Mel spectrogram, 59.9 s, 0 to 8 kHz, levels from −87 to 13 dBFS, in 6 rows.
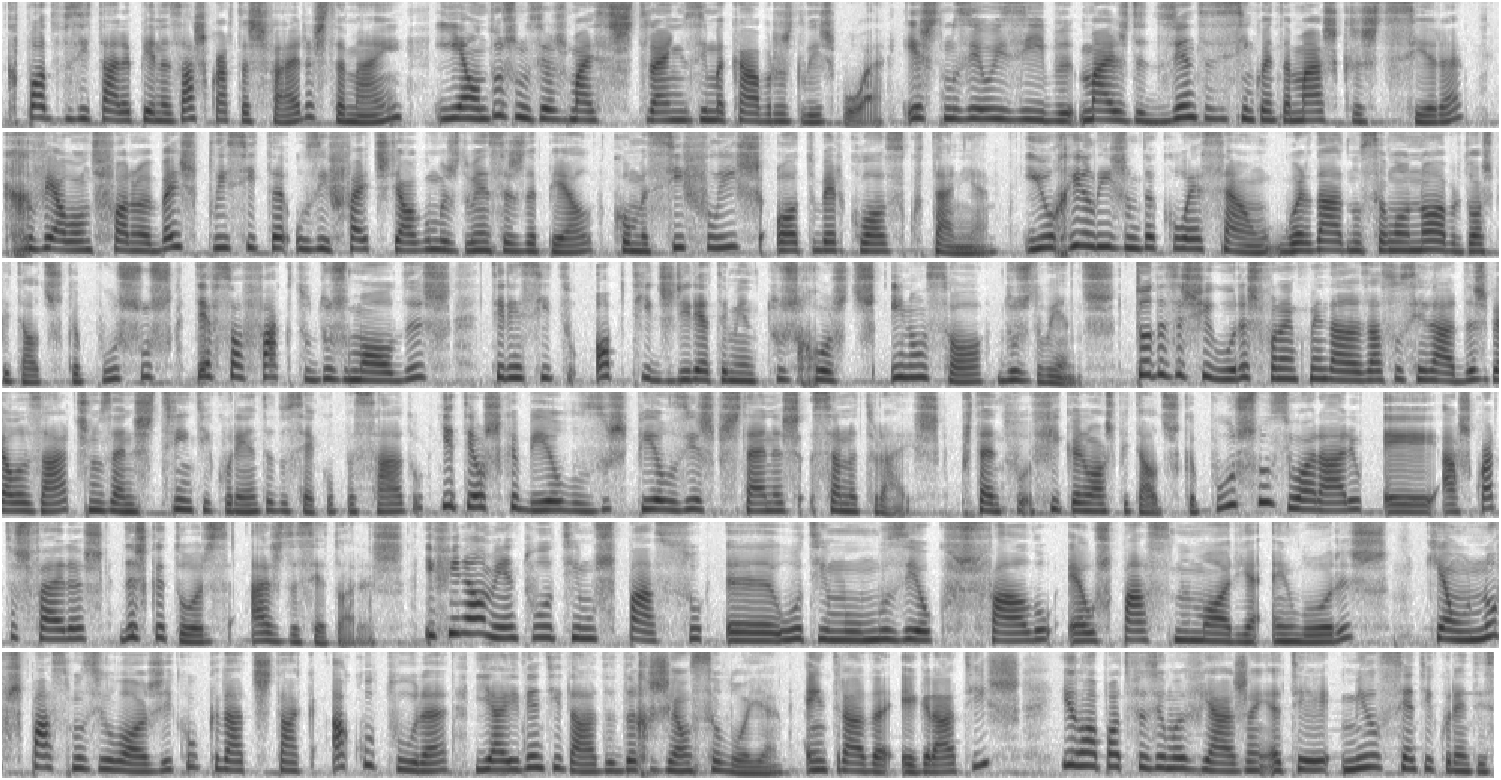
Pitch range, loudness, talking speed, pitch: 180-240 Hz, -18 LUFS, 170 wpm, 205 Hz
